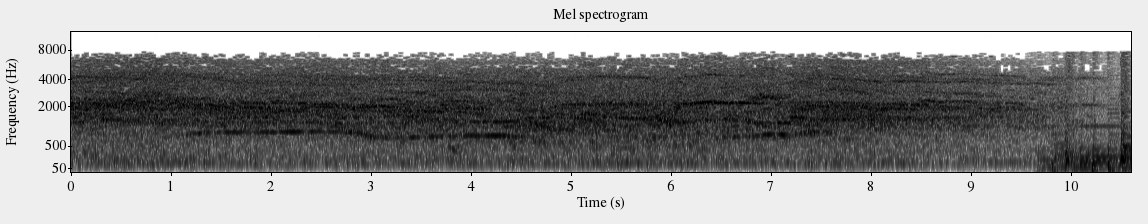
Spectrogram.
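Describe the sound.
An excited crowd on the Ed Sullivan show screams and cheers in a dense, high-pitched roar, with shrill wavering voices rising above it for about nine seconds before it suddenly cuts off.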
